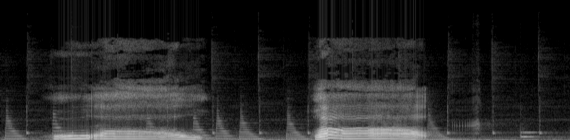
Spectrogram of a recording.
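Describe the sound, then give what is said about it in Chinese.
A voice imitates a lion's roar in two drawn-out, wavering calls separated by a short pause; the roars are fairly high-pitched and thin, more whiny than fierce. “所以这个不够大声的吼叫声完全没有吸引任何人的注意。”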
